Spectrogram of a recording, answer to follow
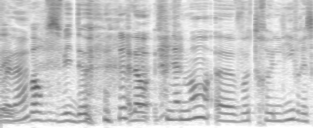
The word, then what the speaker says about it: Worpswede: J'ai mis des années à le prononcer. Voilà. Worpswede.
